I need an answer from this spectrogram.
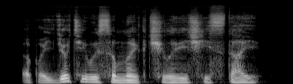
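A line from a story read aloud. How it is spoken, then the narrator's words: Whisper. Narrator (Russian): прошептал Маугли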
